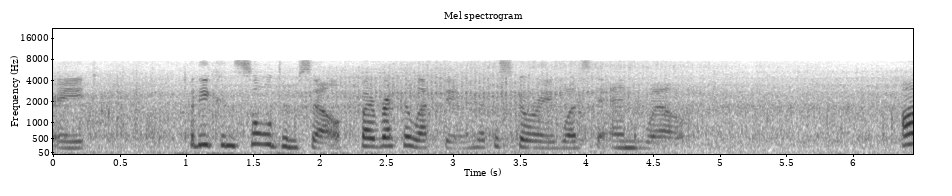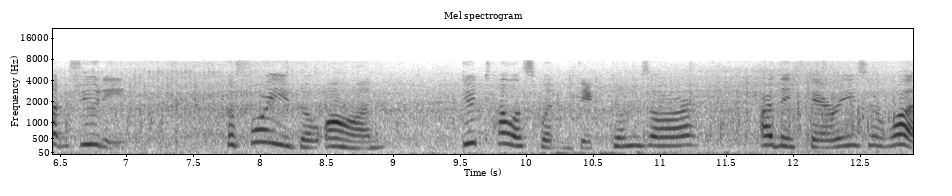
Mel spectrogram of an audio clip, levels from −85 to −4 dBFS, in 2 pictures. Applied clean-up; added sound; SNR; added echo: none; Traffic noise, roadway noise; 12 dB; none.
